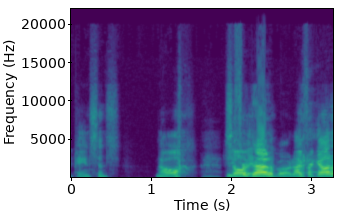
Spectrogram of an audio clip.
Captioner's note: laughs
